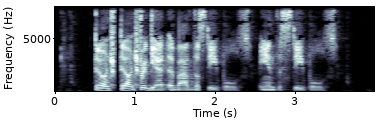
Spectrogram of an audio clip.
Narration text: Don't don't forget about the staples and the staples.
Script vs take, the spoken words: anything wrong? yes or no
no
